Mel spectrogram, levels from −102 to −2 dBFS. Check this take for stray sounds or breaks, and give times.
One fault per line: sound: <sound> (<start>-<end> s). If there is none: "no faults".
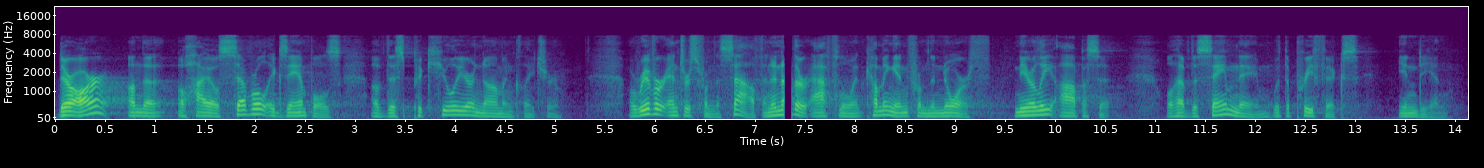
sound: dropout (7.3-7.4 s)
